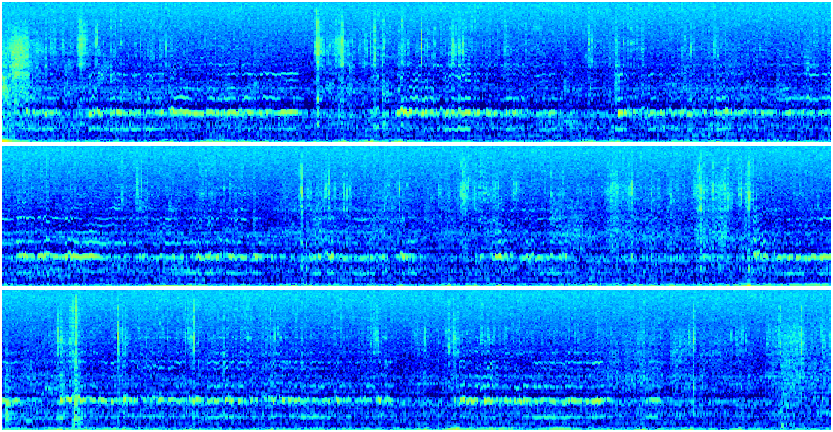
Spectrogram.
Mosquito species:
Anopheles arabiensis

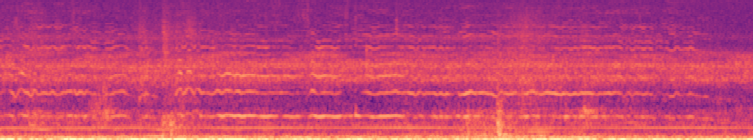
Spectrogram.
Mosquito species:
Culex pipiens complex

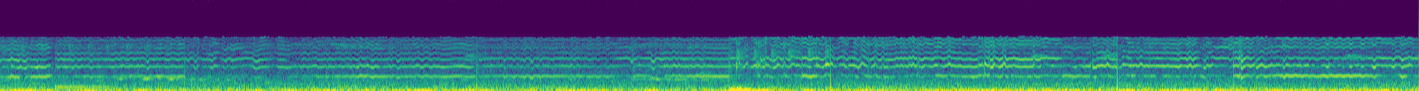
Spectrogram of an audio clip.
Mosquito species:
mosquito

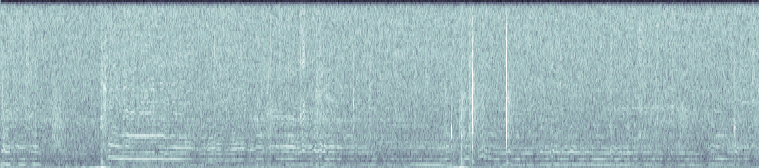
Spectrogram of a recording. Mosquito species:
Anopheles gambiae s.l.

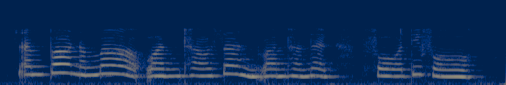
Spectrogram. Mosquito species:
no mosquito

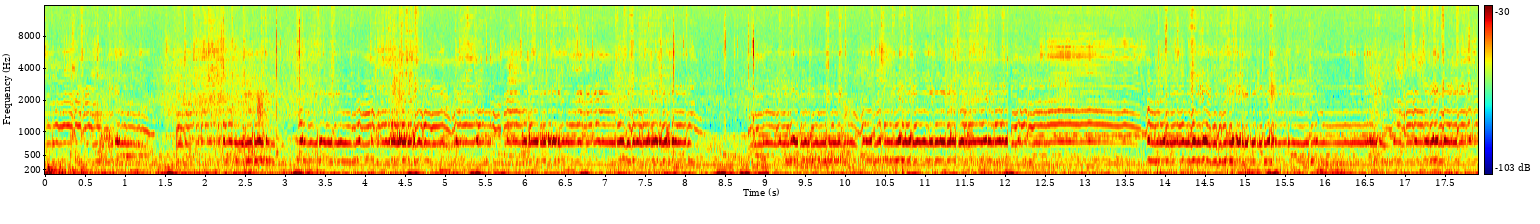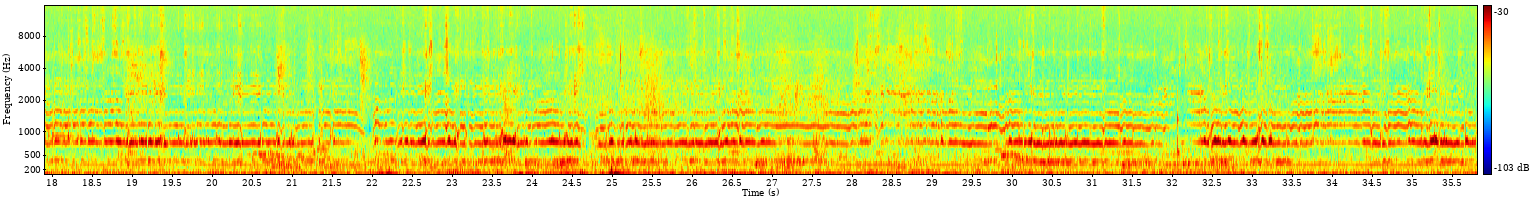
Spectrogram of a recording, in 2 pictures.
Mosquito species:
Mansonia uniformis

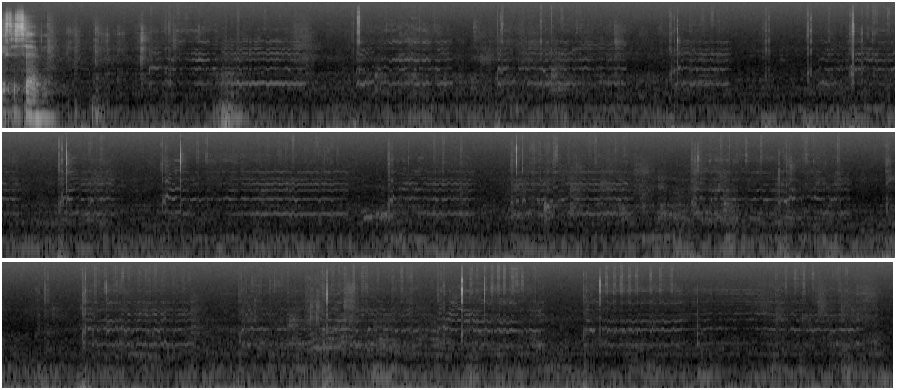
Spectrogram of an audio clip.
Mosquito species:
Anopheles arabiensis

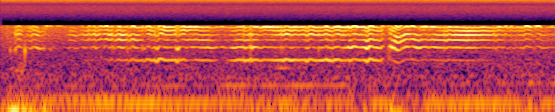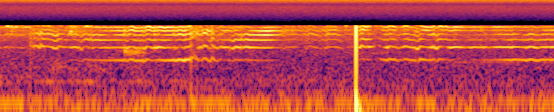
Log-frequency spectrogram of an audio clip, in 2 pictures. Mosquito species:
mosquito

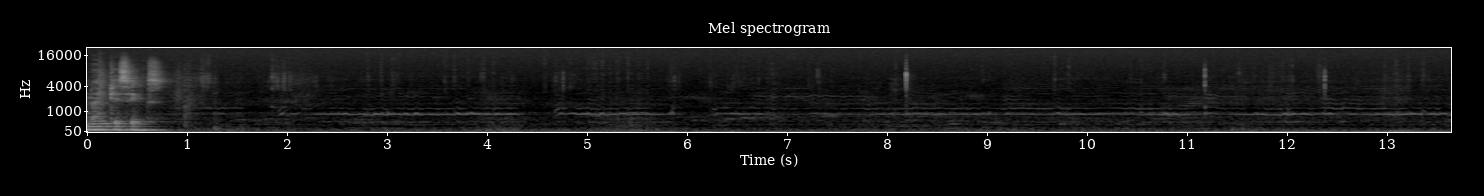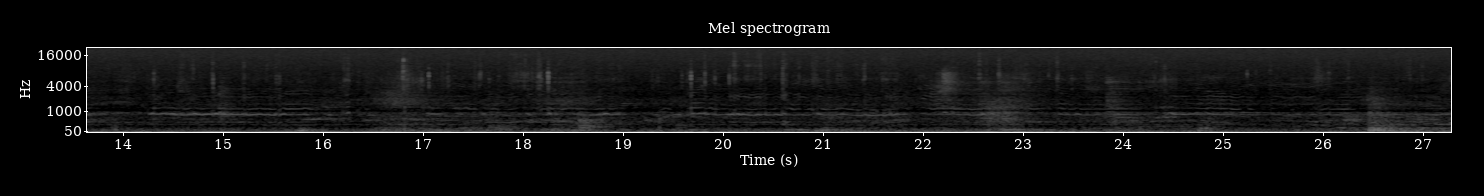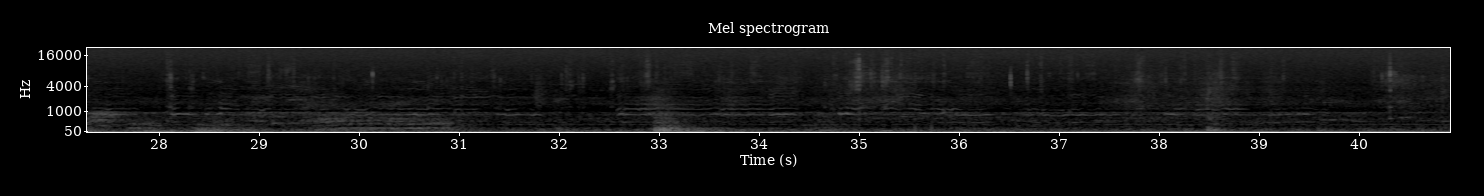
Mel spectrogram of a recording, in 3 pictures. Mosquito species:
Anopheles arabiensis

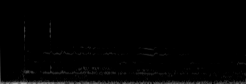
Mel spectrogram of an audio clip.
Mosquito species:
Culex pipiens complex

